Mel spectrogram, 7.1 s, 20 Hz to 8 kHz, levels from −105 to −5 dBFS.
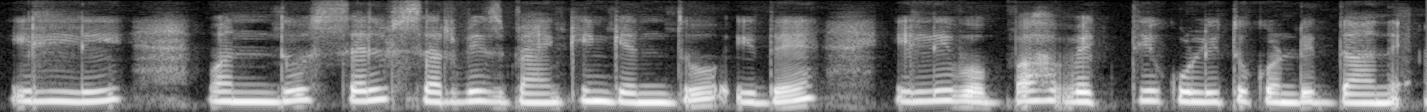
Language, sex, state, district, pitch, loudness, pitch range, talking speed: Kannada, female, Karnataka, Raichur, 220 Hz, -16 LUFS, 205-230 Hz, 90 wpm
